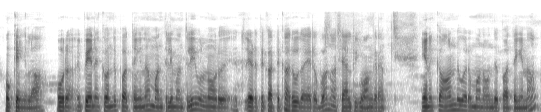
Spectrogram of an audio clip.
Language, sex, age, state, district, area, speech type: Tamil, male, 18-30, Tamil Nadu, Dharmapuri, rural, spontaneous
